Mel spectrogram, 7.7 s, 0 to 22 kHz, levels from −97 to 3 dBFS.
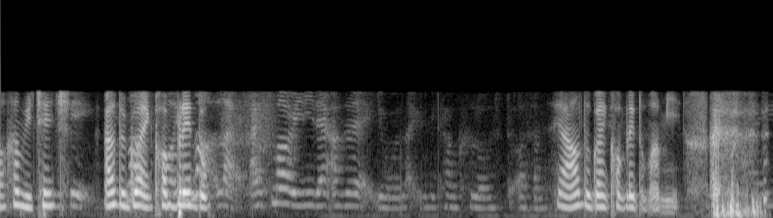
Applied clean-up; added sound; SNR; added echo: none; none; none; none.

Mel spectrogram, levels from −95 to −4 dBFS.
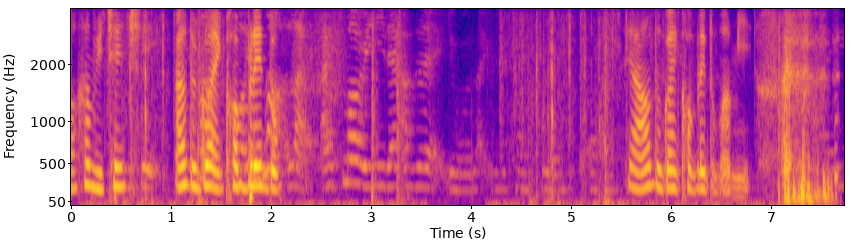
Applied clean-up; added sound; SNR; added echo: none; Tap; 19 dB; none.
